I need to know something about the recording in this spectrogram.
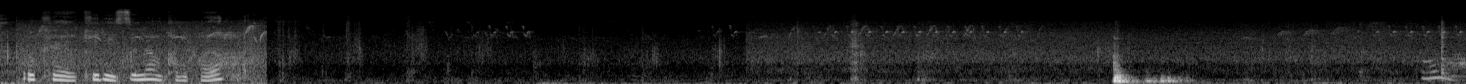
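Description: A young woman talks cheerfully up close.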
